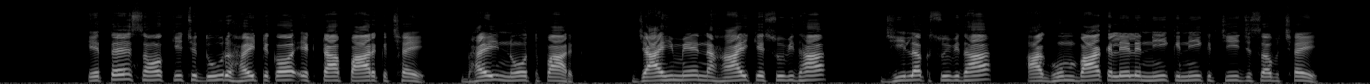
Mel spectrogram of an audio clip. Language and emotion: Maithili, neutral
